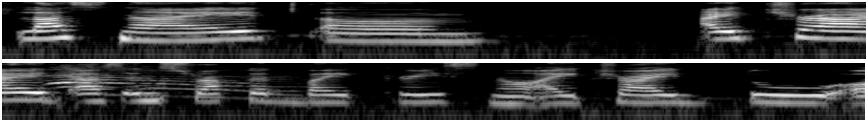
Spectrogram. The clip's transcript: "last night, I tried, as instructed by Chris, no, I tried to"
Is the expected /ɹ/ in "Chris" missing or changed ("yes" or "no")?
no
